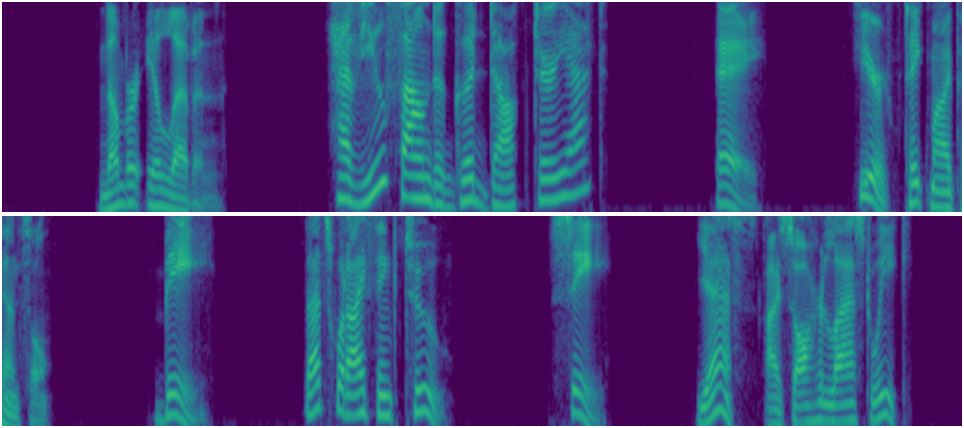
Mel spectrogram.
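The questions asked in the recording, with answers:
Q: Have you found a good doctor yet?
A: C: Yes, I saw her last week.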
